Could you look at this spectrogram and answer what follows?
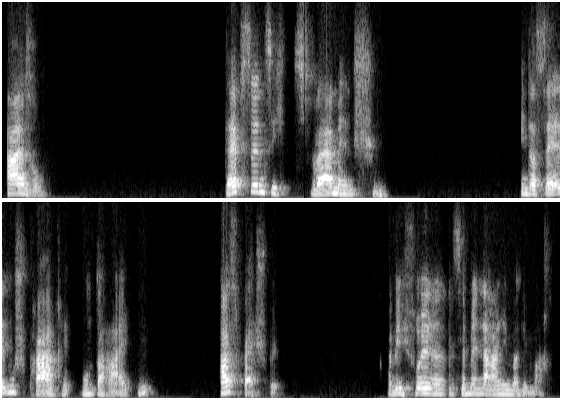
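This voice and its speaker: A woman's voice: on the low side, unhurried, vocal fry, pauses often, a bit bright, breathy edge. A middle-aged woman, speaking as a communication coach in a thoughtful, hesitant way and addressing the listener directly. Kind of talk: reflective advice monologue. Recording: dull lo-fi recording.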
